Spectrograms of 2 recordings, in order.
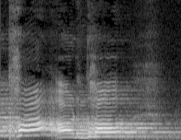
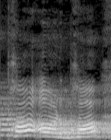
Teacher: जिसमें ह आकार की ध्वनि सुनाई पड़ती है उसे हम महाप्राण कहते हैं।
